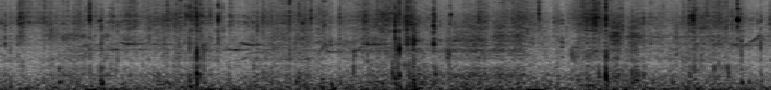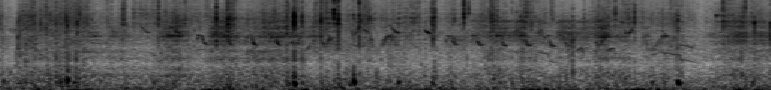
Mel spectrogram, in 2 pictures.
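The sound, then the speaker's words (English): Footsteps crunch steadily through forest undergrowth at dawn as people carrying recording equipment and microphones leave their hides and walk back towards the car, with leaves and twigs crackling underfoot in a continuous walking rhythm. A few faint bird calls sit in the background, and no one speaks. “But we have now left our hides, gathered our equipment and our microphones, and are heading back towards the car.”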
